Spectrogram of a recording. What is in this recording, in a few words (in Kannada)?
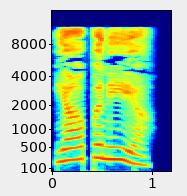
"ಯಾಪನೀಯ", Kannada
